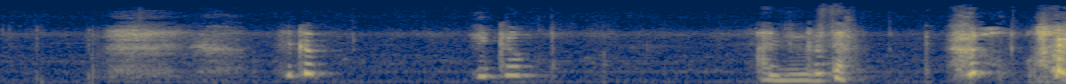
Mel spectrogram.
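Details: Several short, abrupt voiced catches between breathy sounds and laughter-like vocalizing; repeated hiccups.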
